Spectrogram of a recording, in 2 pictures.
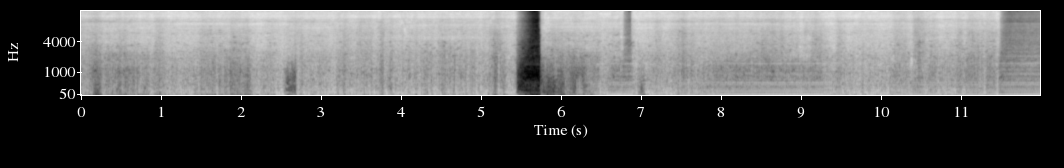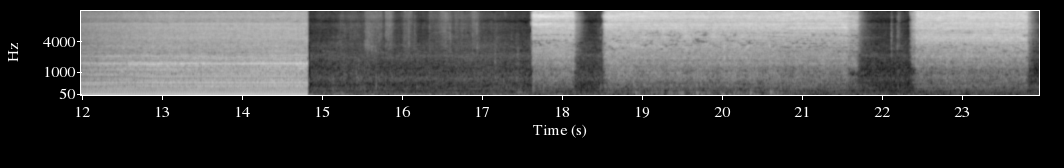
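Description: Compressed air from a compressor blasts through a DeWalt power tool under repair, a loud roaring hiss in long bursts with a short break, then quieter intermittent puffs separated by silence.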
